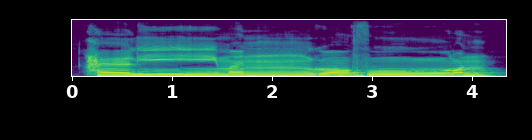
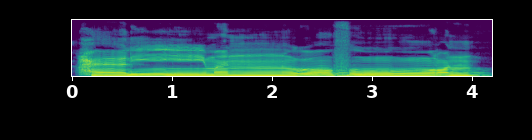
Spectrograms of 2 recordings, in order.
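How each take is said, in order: The two takes are said the same way.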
